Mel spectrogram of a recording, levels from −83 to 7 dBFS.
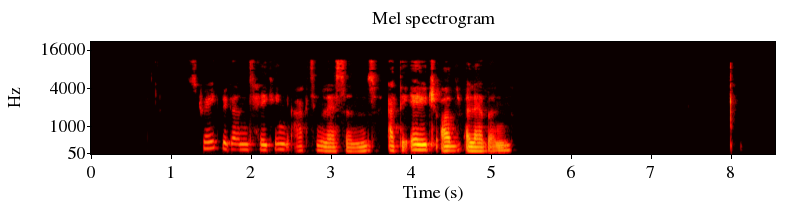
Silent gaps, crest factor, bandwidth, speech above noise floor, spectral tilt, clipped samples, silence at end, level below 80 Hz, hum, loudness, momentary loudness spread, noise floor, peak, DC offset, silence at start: none; 22 dB; 11.5 kHz; over 61 dB; -4.5 dB/octave; under 0.1%; 0.55 s; -74 dBFS; none; -29 LUFS; 15 LU; under -90 dBFS; -10 dBFS; under 0.1%; 1.25 s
